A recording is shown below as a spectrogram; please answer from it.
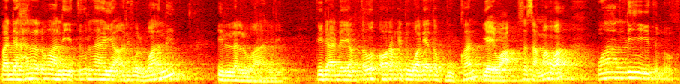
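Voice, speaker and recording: A man's voice: medium pitch, normal speed, a little mellow. A man gives a sermon. He reads Arabic text, explains it, and turns to his listeners teasing asides. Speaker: preacher. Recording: echoey hall with long reverb.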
